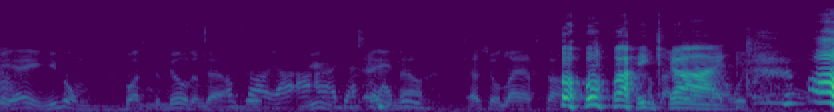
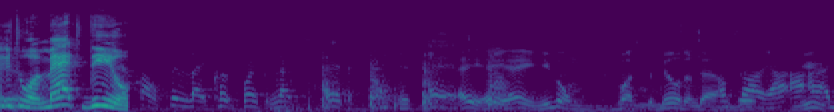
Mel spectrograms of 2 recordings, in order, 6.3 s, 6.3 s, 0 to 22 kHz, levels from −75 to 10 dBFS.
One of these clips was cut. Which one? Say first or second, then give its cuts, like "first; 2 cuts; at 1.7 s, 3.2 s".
second; 1 cut; at 1.0 s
